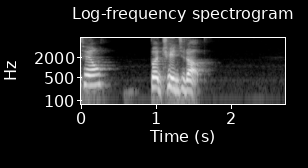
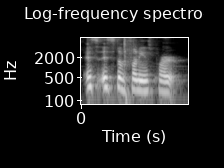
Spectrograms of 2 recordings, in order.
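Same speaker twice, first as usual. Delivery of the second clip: ordinary talk, nothing marked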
